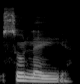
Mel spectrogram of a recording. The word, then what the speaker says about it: soleil: sunglasses de lunette du soleil that last l makes a y sound the e i l makes a y sound de lunet du soleil a tie in now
